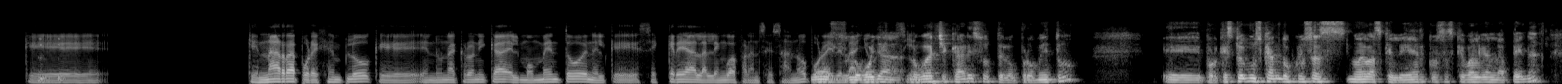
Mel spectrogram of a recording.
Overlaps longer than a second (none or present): present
